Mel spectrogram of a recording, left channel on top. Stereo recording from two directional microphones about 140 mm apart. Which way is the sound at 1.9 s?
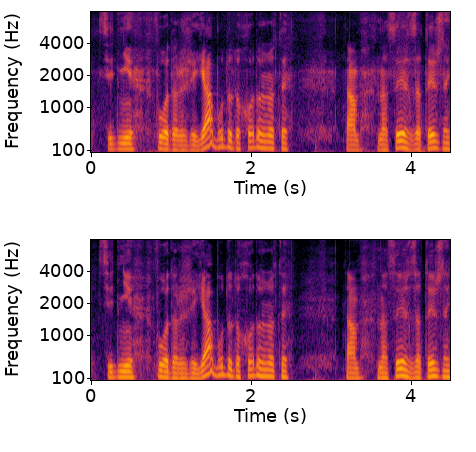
40° right (ahead or behind).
